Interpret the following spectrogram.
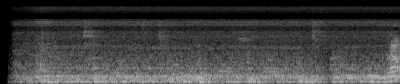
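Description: Heavy military trucks carrying Pinaka rocket launchers, their engines rumbling steadily as they drive past. Heard through a TV speaker.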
